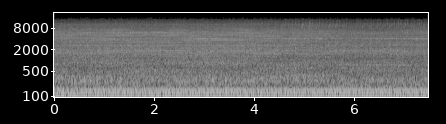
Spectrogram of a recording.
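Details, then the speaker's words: Jeep Cherokee XJ six idling after swapping in refurbished 4-hole injectors to replace cracked ones, no fuel leaks; low, even idle with steady pulse, no misses or ticks, nicer and quieter than before. "As far as the feel from it, it idles a little bit nicer, a lot quieter."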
